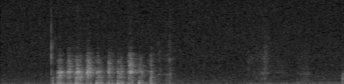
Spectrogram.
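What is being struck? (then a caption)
Paper scratch-off lottery ticket scraped with a coin. A coin scratches off the grid squares of a paper crossword scratchie lottery ticket in a quick burst of about ten rasping strokes over one second. The scratching has a bright, papery, scraping texture, then fades to near silence before a faint brush and another scrape begins at the very end.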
